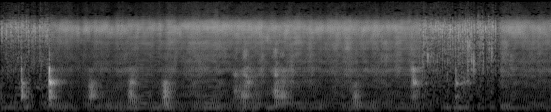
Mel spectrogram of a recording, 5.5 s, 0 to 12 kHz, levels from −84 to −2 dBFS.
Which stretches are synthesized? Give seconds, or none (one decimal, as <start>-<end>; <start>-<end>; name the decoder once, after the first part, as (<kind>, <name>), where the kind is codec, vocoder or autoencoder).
0.5-4.2 (vocoder, Vocos); 5.0-5.5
